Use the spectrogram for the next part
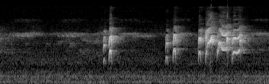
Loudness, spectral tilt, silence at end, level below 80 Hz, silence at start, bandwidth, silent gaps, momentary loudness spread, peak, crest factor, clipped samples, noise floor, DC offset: -14 LUFS; 1 dB/octave; 0 s; -56 dBFS; 0.15 s; 17 kHz; none; 26 LU; 0 dBFS; 20 dB; under 0.1%; -39 dBFS; under 0.1%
